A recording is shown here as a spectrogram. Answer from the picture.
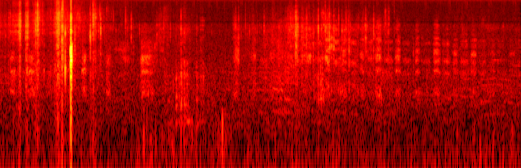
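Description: A small dog panting close by, in quick short breaths, with a single sharp click about a second in.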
